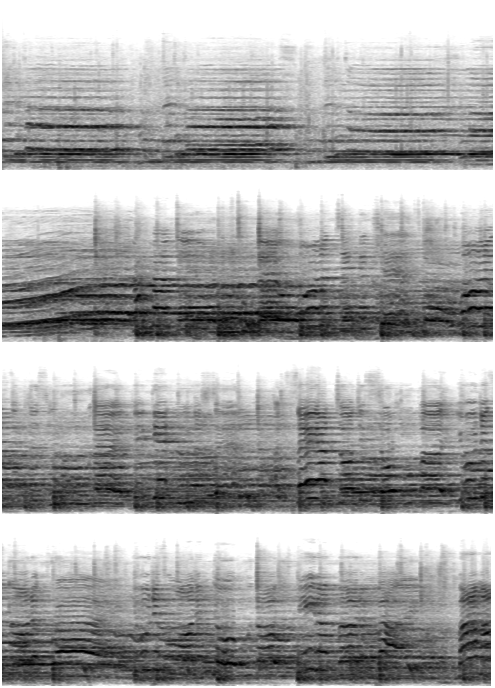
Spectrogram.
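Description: Mixed-voice a cappella group singing: held chords for the first several seconds, then a rising swell about seven seconds in into fuller, louder singing.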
